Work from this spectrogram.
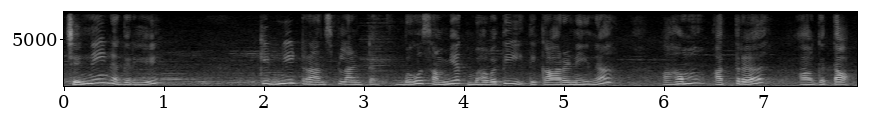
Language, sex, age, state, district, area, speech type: Sanskrit, female, 45-60, Tamil Nadu, Chennai, urban, spontaneous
